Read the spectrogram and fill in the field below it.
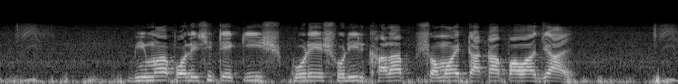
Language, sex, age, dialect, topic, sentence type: Bengali, male, 46-50, Standard Colloquial, banking, question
